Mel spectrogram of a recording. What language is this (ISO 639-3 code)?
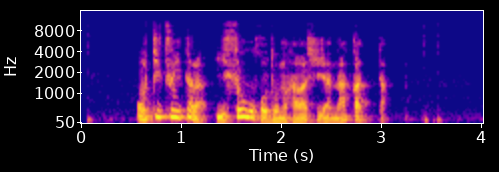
jpn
